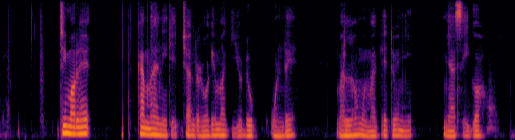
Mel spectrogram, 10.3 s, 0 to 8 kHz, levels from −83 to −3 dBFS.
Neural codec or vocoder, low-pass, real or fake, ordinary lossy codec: codec, 16 kHz, 0.8 kbps, ZipCodec; none; fake; none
